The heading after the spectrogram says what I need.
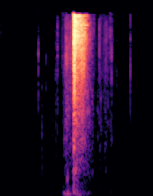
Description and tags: Coin Bag Pickup Drop
tempo, Fabric, Drop, heavy, fantasy, fast, medieval, metal, weight, Coin, rpg, role-playing, Gold, Purse, Bag, Pickup, Coins, Tokens, Sack, Token, Wallet, role-play, Money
